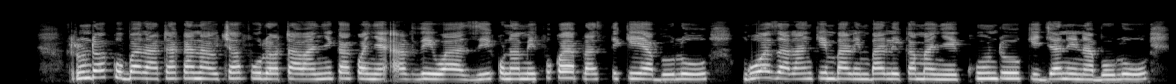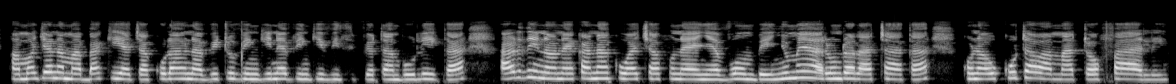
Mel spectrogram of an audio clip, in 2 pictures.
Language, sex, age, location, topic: Swahili, female, 18-24, Nairobi, government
